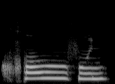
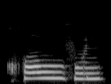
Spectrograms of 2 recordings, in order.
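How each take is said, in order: Both takes have the same delivery.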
